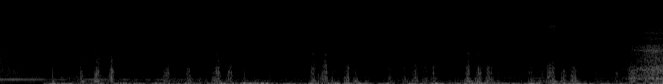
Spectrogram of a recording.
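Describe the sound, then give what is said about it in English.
A pen scratches across paper while someone writes out a tardy slip, producing many short, faint strokes in an uneven rhythm with no talking. “I'll write you a tardy slip, and then you are to go directly to your classroom.”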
